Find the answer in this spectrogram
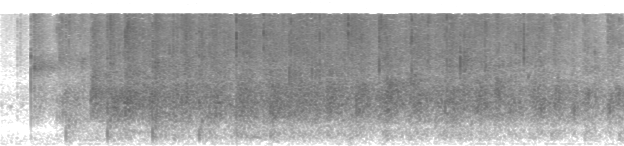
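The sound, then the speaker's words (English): A church audience bursts into applause as a clap offering to God after a brief quiet start, a dense, steady wash of many hands clapping that holds strong for several seconds, with faint cheering mixed in. “If you love God, give him the big clap offering.”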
